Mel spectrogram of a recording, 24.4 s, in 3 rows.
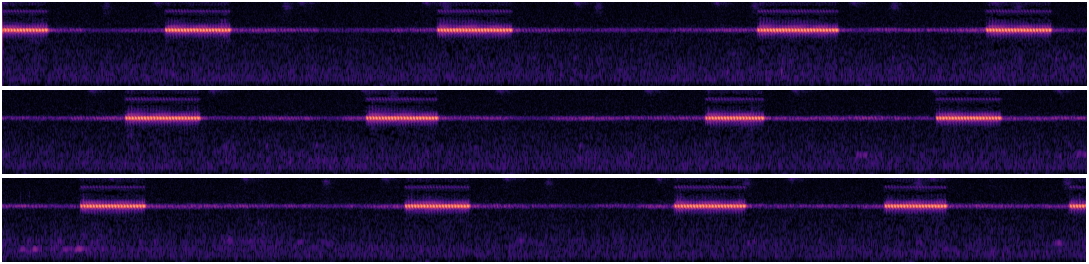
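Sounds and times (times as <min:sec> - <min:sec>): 
cricket chirping in short bright high-pitched bursts: 0:00.0 - 0:24.4.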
